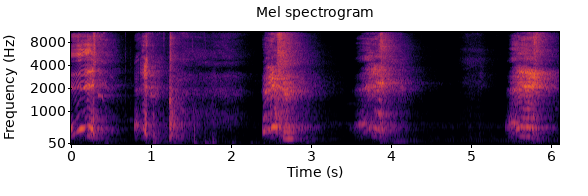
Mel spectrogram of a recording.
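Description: A woman sneezing repeatedly, about five sneezes in a row, each a short loud burst with a brief pause before the next.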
